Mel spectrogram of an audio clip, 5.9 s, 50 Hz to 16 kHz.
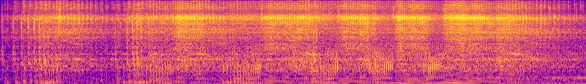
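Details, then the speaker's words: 2022 Honda CG125 after the fix with magnet case refitted, silencer blocked: throttle blips rise and fall smoothly with no knocks or rattles; only the engine's base sound remains. "जी तो दोस्तों जो engine की अपनी एक base होती है व आवाज है बाकी बिल्कुल भी क्लियर होगी आवाज"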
